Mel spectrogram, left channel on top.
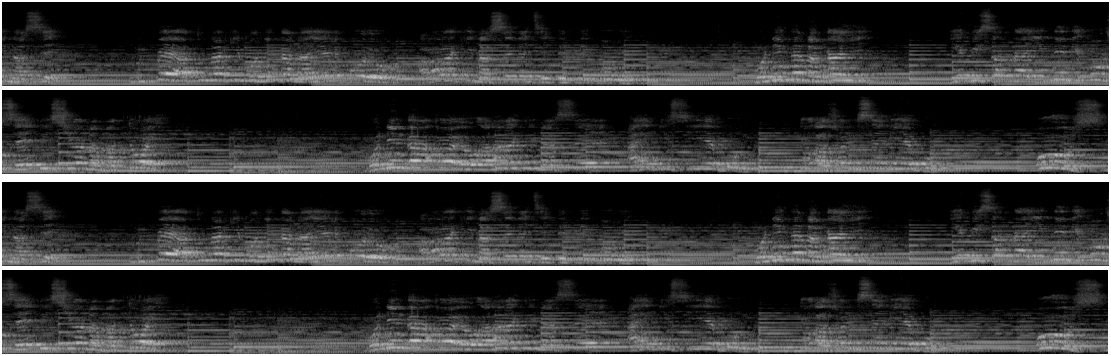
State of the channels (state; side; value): identical; both; correlation 1.00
